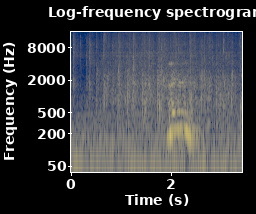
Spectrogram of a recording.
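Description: Audience applause at a DXN business meeting, a steady wash of clapping from a crowd running throughout under someone speaking Hindi over a microphone.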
